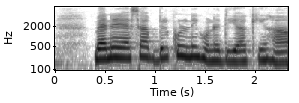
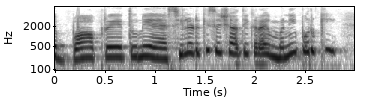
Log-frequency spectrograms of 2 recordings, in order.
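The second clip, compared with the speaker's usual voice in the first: imitating the boss's stunned exclamation, higher and a bit louder; retold surprise; 6 semitones higher, 3 dB louder than usual. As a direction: play the boss gasping at the news. Boss stunned by the marriage news.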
